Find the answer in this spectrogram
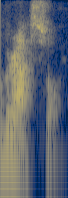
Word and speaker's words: brazo: vibrations with Z's either it's not Brazil it's Brussels so it has an S sound here and I use pink again El brazo El brazo I bet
